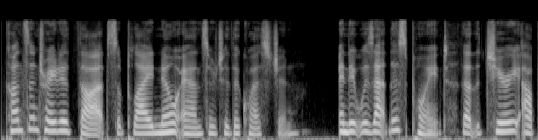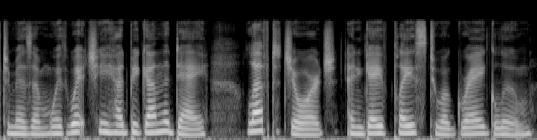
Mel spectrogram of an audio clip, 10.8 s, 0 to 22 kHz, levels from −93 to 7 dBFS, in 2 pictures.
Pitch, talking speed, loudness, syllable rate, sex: 210 Hz, 190 wpm, -18 LUFS, 4.7 syllables/s, female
